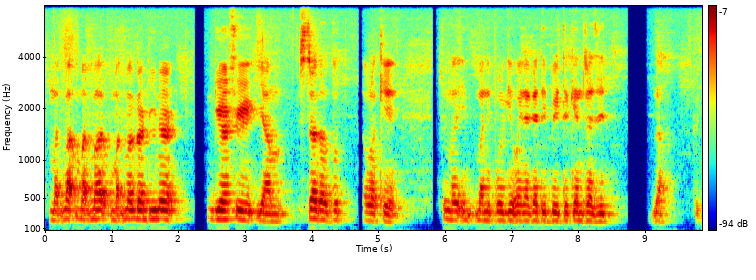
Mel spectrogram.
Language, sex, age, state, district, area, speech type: Manipuri, male, 30-45, Manipur, Tengnoupal, urban, spontaneous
